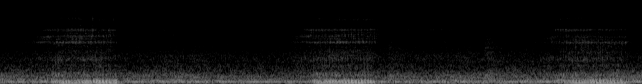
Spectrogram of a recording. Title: So Relaxed! #americanbully #gronk #puppy #dog #vegas #dogmom #puppylove #snoring #sweetboy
